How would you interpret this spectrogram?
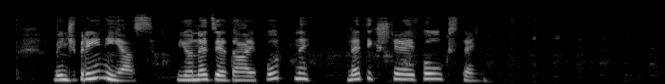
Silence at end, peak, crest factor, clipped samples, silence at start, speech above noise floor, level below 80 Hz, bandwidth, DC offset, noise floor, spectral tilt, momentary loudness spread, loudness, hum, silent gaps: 1.9 s; -6 dBFS; 20 dB; under 0.1%; 0.25 s; 39 dB; -78 dBFS; 11 kHz; under 0.1%; -64 dBFS; -4 dB/octave; 13 LU; -26 LUFS; none; none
